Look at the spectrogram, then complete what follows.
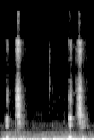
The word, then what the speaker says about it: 一: and it's just one horizontal stroke usually it's pronounced as ichi the next one i'll just write it underneath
